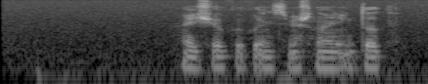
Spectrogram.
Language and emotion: Russian, neutral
